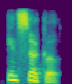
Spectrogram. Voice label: "encircle", Indian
